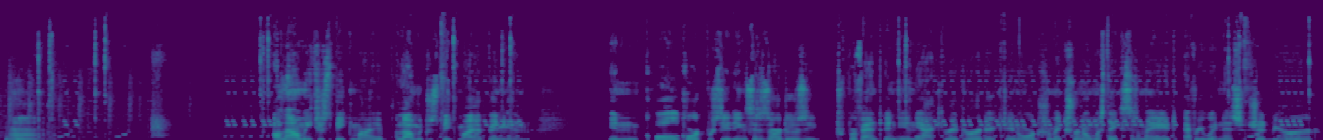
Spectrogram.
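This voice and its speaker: A streamer voicing a formal, deliberate old male judge in a courtroom video game. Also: deep voice, expressive, soft background music, voice pushed down. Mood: authoritative.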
